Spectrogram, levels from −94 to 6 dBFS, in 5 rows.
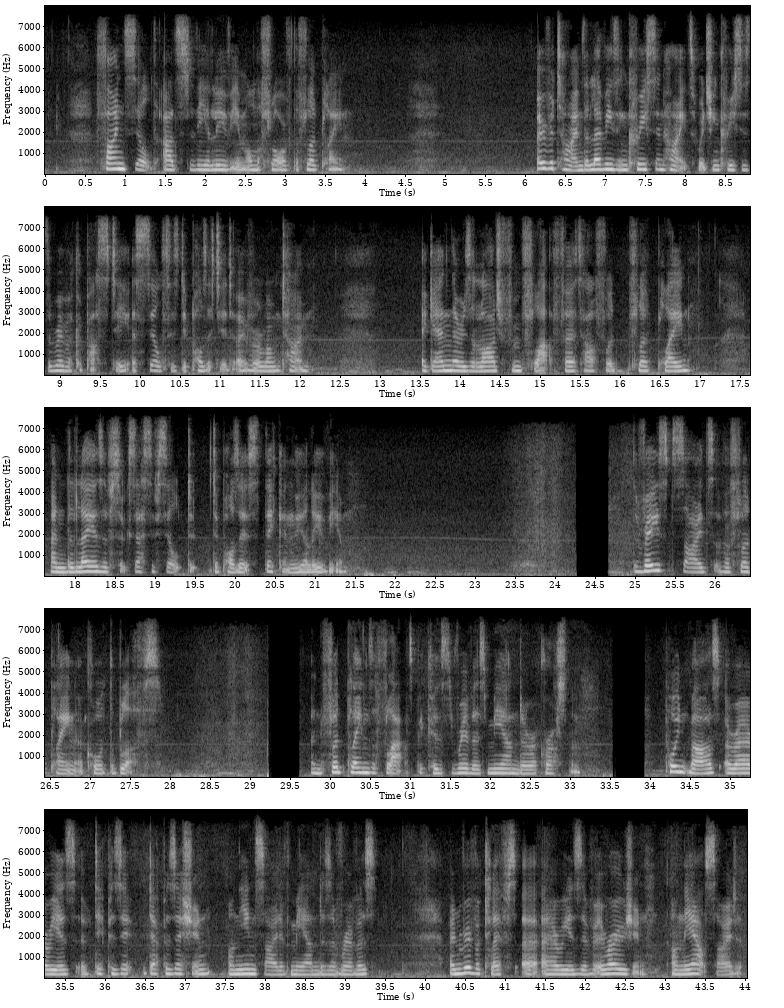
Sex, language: female, English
